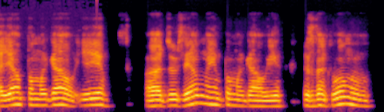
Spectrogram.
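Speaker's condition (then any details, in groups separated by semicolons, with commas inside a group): Spinal muscular atrophy; progressive motor neuron loss, progressive loss of movement; on costly medication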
